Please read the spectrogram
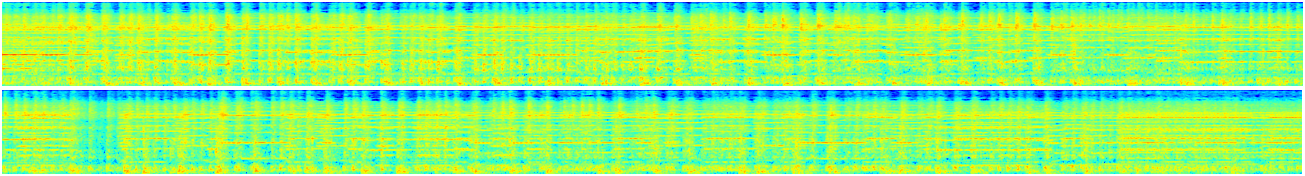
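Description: Marching drum band playing: massed bass and snare drums beat a fast, steady rhythm under a melody played on wind instruments.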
